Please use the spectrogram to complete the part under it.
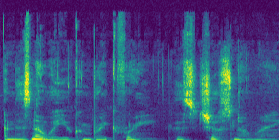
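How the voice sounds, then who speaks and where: A woman playing a calm, faintly sinister guide in a creepy ASMR roleplay, whispering slowly and deliberately with a breathy voice. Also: low voice, exaggerated voice. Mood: calm, ominous warning. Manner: slow, deliberate, coolly instructive, softly ominous. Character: calm, faintly sinister female guide briefing people on alien dangers.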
